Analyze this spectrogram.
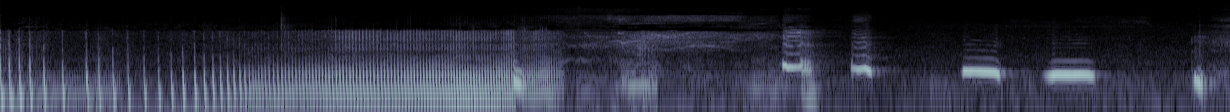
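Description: A newborn baby giggles softly.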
